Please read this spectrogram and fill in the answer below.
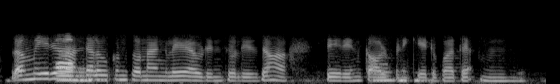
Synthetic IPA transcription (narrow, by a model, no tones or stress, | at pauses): lɐmːiːɾjãːɐnd̪ɐɐɭɐʋɯkːɯnːɯsɔnːaːŋɡɐɭeːɐpːɐɽinːɯsɔlːiɾɯt̪ãːsɐɾinːɯkaːlpɐɳːikeːʈːɯpaːɾt̪ɐ̃ː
